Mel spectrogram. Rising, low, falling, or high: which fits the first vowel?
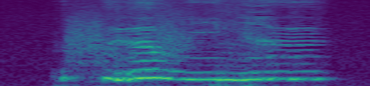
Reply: rising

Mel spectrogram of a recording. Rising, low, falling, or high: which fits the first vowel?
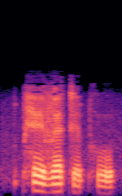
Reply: falling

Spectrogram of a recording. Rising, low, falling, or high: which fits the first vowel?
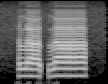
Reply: low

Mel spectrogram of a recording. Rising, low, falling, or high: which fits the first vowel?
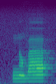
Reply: low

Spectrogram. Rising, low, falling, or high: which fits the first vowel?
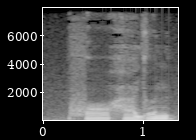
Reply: low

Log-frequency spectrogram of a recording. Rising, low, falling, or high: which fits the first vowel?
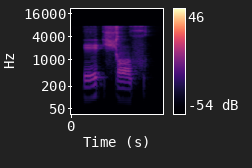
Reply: rising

